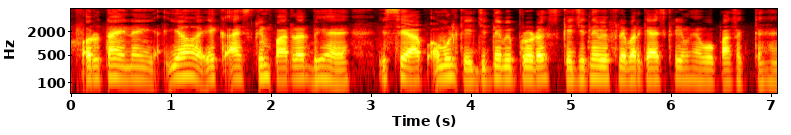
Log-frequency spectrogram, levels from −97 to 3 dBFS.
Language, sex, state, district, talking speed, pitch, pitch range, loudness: Hindi, male, Uttar Pradesh, Deoria, 235 wpm, 125 Hz, 115-130 Hz, -20 LUFS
